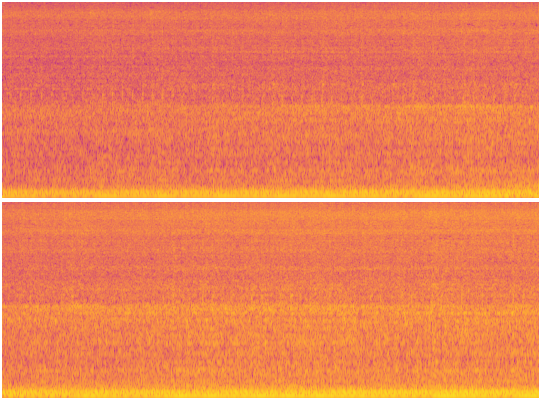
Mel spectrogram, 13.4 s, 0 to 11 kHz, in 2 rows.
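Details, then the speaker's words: Holden VY Calais L67 drift car, failed at Winton: steady but uneven lumpy idle with faint rattle; exhaust temps cold on cylinders 1 and 3; dead cylinder. "So you can hear it's running rough. And I don't know if you can hear it, there is a faint rattle."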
